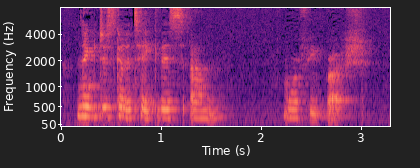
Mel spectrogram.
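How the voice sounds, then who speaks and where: A woman with an American accent, high in pitch, at a moderate pace, over noticeable background noise. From England. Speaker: beauty vlogger. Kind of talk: casual makeup tutorial talk to camera.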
